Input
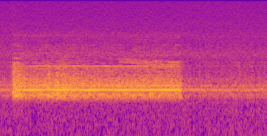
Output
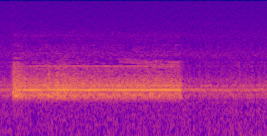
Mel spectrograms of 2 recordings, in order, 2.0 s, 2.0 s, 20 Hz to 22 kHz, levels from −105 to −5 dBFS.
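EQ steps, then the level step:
high-shelf EQ 2,300 Hz −11 dB
−7.5 dB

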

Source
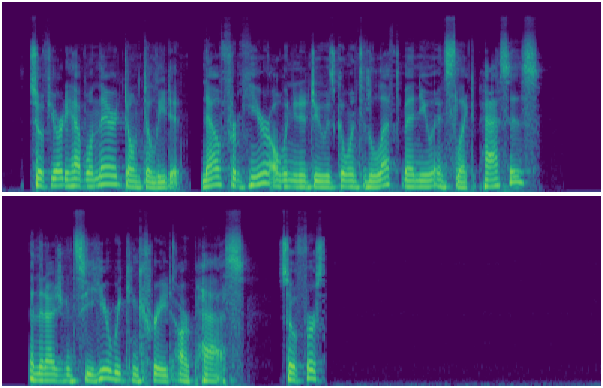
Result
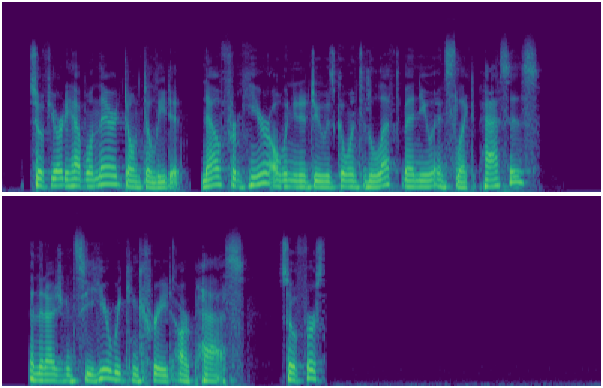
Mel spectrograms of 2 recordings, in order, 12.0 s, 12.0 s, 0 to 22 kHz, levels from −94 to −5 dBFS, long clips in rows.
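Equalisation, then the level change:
low-pass filter 1,600 Hz 6 dB per octave
−3.0 dB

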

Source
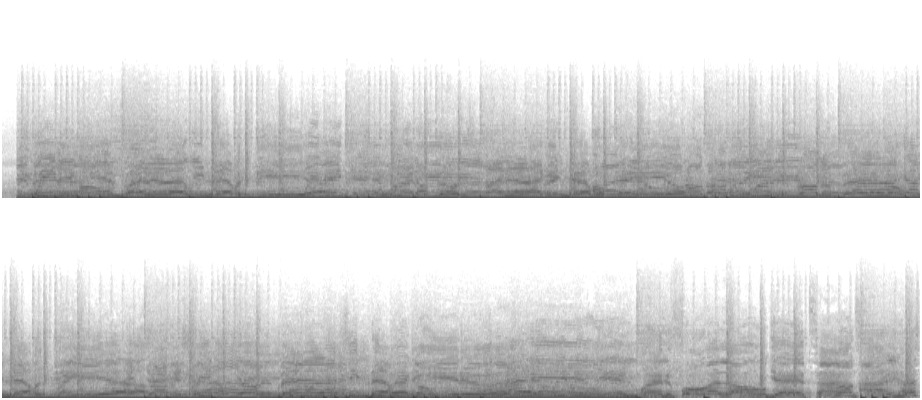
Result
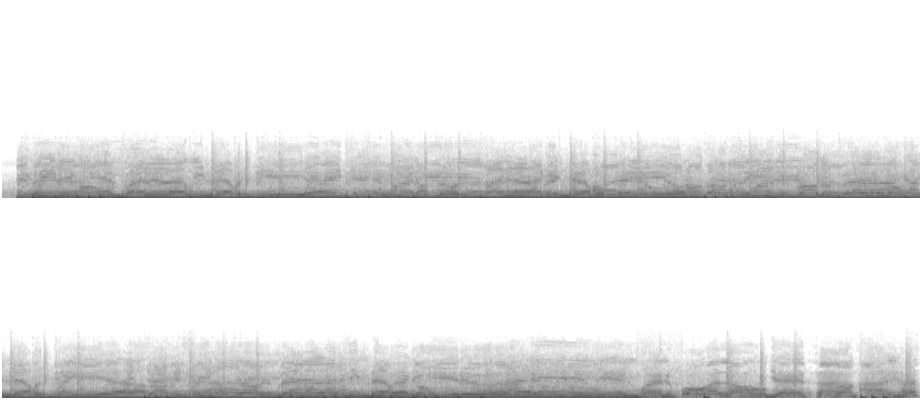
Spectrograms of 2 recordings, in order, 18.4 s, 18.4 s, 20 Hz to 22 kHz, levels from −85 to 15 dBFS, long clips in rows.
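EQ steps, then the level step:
low-pass filter 5,000 Hz 12 dB per octave
high-frequency loss of the air 130 metres
tilt shelving filter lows +4 dB
−5.0 dB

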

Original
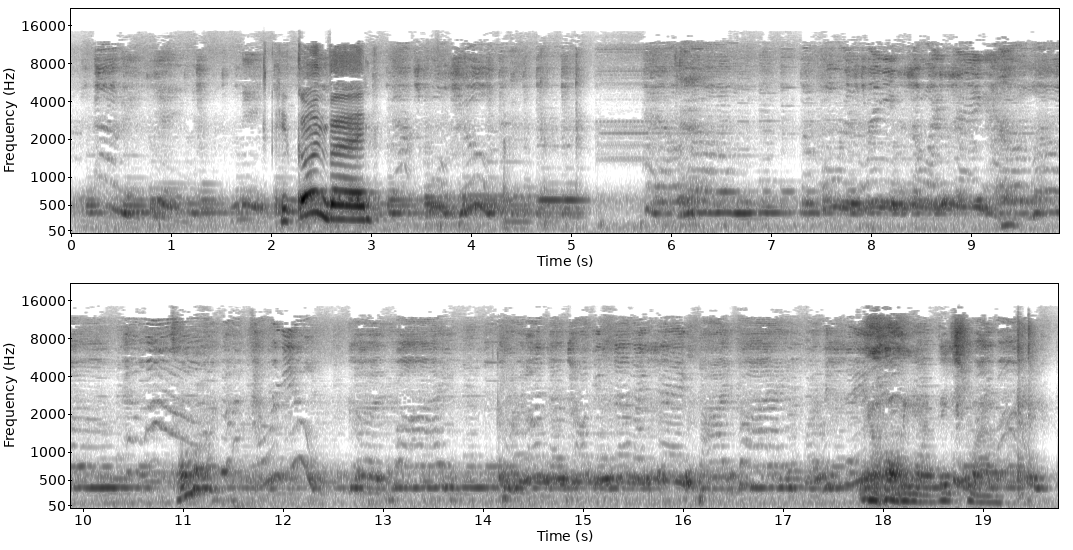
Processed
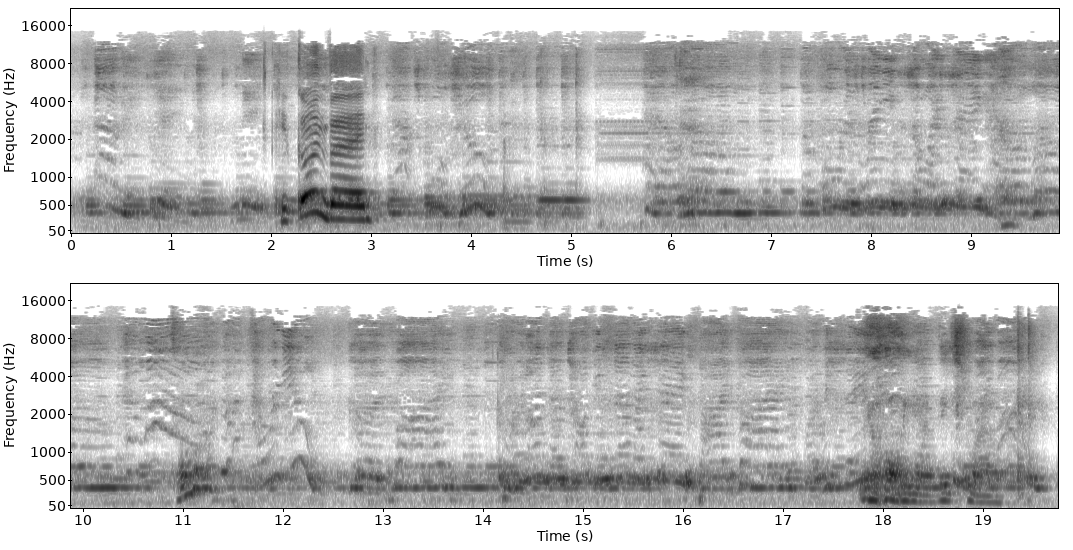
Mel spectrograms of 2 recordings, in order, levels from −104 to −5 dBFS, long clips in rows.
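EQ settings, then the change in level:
low-shelf EQ 180 Hz −7.5 dB
+3.5 dB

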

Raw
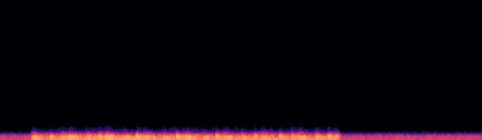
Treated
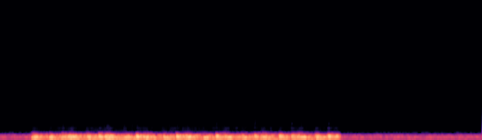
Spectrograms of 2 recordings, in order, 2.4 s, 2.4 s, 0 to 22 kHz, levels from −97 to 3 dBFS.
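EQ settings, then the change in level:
high-pass filter 180 Hz 24 dB per octave
phaser with its sweep stopped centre 600 Hz, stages 4
+5.0 dB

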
